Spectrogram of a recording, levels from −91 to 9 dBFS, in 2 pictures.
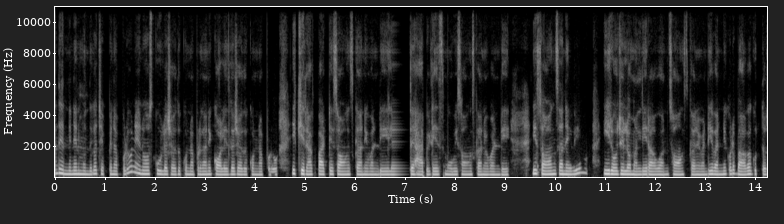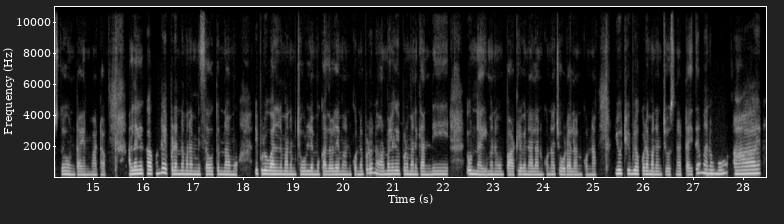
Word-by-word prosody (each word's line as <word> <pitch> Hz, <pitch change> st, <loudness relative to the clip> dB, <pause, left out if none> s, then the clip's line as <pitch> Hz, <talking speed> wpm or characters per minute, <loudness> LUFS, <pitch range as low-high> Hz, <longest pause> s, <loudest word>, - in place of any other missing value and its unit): అదే 265 Hz, +2 st, +2 dB
అండి, 215 Hz, -1 st, +2 dB
నేను 220 Hz, 0 st, +3 dB
ముందుగా 210 Hz, +2 st, 0 dB
చెప్పినప్పుడు, 210 Hz, +1 st, -4 dB
నేను 245 Hz, -7 st, +1 dB
స్కూలులో 210 Hz, -2 st, 0 dB
చదువుకున్నప్పుడు 200 Hz, 0 st, -3 dB
కానీ 200 Hz, +1 st, 0 dB
కాలేజిలో 190 Hz, 0 st, +1 dB
చదువుకున్నప్పుడు 190 Hz, -1 st, -4 dB, 0.4 s
ఈ -, -, +2 dB
'కిరాక్ 200 Hz, -4 st, +3 dB
పార్టీ' 200 Hz, +1 st, +2 dB
సాంగ్స్ 195 Hz, 0 st, 0 dB
కానివ్వండి, 195 Hz, 0 st, -1 dB
లేకపోతే 190 Hz, +1 st, -3 dB
'హ్యాపీ 190 Hz, 0 st, -2 dB
డేస్' 195 Hz, 0 st, -2 dB
మూవీ 190 Hz, 0 st, -1 dB
సాంగ్స్ 195 Hz, 0 st, -4 dB
కానివ్వండి, 185 Hz, -1 st, -3 dB, 0.6 s
ఈ -, -, +7 dB
సాంగ్స్ 215 Hz, +1 st, +3 dB
అనేవి, 210 Hz, +2 st, +2 dB, 0.6 s
ఈ -, -, +8 dB
రోజుల్లో 210 Hz, -1 st, +4 dB
మళ్ళీ 195 Hz, +1 st, 0 dB
రావు 190 Hz, 0 st, 0 dB
అని 195 Hz, +1 st, -6 dB
సాంగ్స్ 190 Hz, 0 st, -1 dB
కానివ్వండి, 190 Hz, +2 st, -2 dB
ఇవన్నీ 205 Hz, 0 st, +1 dB
కూడా 235 Hz, +2 st, +1 dB
బాగా 190 Hz, +3 st, +2 dB
గుర్తొస్తూ 210 Hz, -1 st, -4 dB
ఉంటాయనమాట. 185 Hz, -1 st, -5 dB, 0.6 s
అలాగే 235 Hz, +2 st, +6 dB
కాకుండా 240 Hz, +4 st, +3 dB
ఎప్పుడన్నా 220 Hz, -2 st, +1 dB
మనం 210 Hz, -1 st, +2 dB
మిస్ 200 Hz, +1 st, -4 dB
అవుతున్నాము, 205 Hz, -2 st, -1 dB, 0.4 s
ఇప్పుడు 225 Hz, -1 st, +5 dB
వాళ్ళని 210 Hz, -1 st, +4 dB
మనం 205 Hz, 0 st, 0 dB
చూడలేము, 205 Hz, 0 st, +1 dB
కలవలేము 200 Hz, +1 st, +1 dB
అనుకున్నప్పుడు 200 Hz, +6 st, -2 dB
నార్మల్‌గా 215 Hz, +1 st, +2 dB
ఇప్పుడు 215 Hz, -1 st, +1 dB
మనకి 200 Hz, 0 st, -1 dB
అన్నీ 200 Hz, +2 st, -2 dB, 0.6 s
ఉన్నాయి, 200 Hz, -4 st, +2 dB
మనం 195 Hz, 0 st, -2 dB, 0.2 s
పాటలు 195 Hz, +2 st, -1 dB
వినాలనుకున్నా, 195 Hz, 0 st, -3 dB
చూడాలనుకున్న, 190 Hz, -1 st, -3 dB, 0.5 s
యూట్యూబ్‌లో 235 Hz, -1 st, +3 dB
కూడా 215 Hz, 0 st, +3 dB
మనం 195 Hz, -1 st, -2 dB
చూసినట్టయితే 195 Hz, +4 st, -4 dB
మనము 235 Hz, -2 st, +2 dB, 0.4 s
ఆహ్, 245 Hz, +3 st, +4 dB
200 Hz, 135 wpm, -19 LUFS, 190-215 Hz, 0.6 s, ఈ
